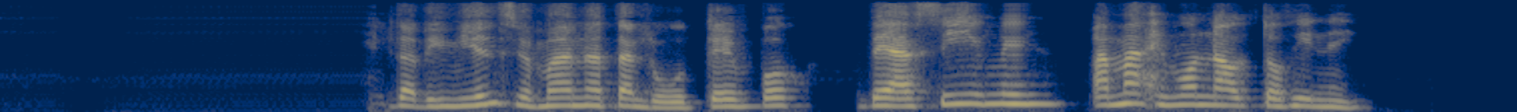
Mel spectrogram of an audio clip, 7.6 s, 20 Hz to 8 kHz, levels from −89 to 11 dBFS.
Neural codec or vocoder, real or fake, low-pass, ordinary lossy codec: codec, 16 kHz in and 24 kHz out, 0.8 kbps, FocalCodec, streaming, 65536 codes; fake; 7.2 kHz; MP3, 48 kbps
